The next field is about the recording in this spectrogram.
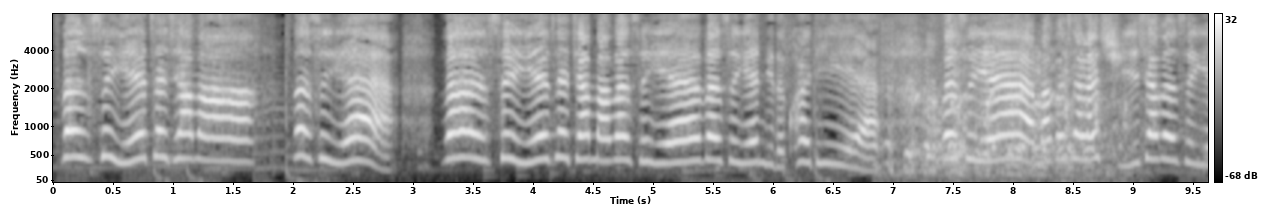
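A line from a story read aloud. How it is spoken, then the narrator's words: Loud shout from downstairs. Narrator (Chinese): 送快递的小哥在我家楼下大喊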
